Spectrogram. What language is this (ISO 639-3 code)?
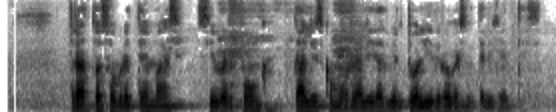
spa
